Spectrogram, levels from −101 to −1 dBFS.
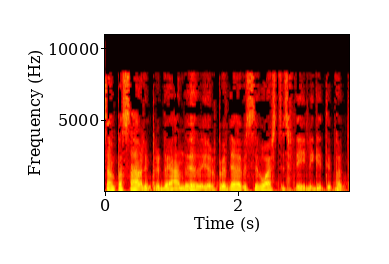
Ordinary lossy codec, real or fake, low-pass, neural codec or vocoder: MP3, 32 kbps; fake; 9.9 kHz; autoencoder, 22.05 kHz, a latent of 192 numbers a frame, VITS, trained on many speakers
